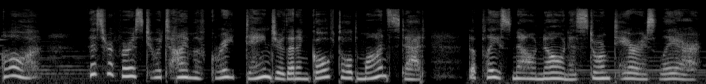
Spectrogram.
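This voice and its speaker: A woman's voice: sits high, unhurried, soft background music. A woman playing a sweet, earnest young church member in a video game, polite, bubbly and helpful. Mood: thoughtful. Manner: polite, bubbly, thinks aloud. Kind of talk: video game character acting.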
